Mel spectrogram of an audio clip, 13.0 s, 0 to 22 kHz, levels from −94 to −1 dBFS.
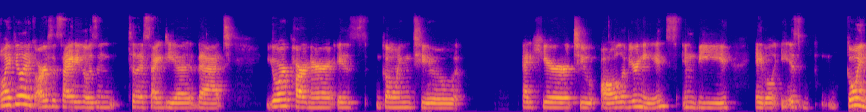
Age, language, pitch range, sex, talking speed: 20-39, English, 170-200 Hz, female, 125 wpm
